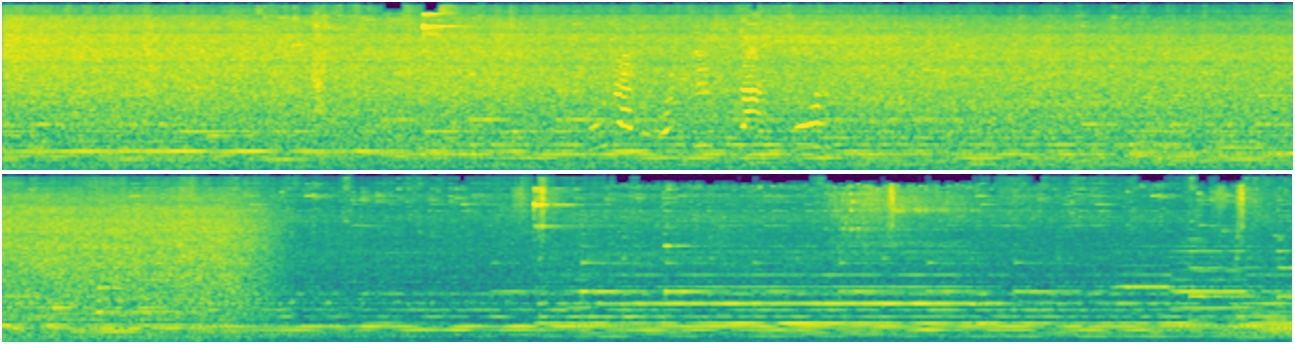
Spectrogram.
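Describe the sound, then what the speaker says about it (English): Crescent Falls near Nordegg, Alberta roars as a loud, steady broadband rush of falling water, with a cut partway through to a thinner, quieter stretch of the same water noise. "We are so close to the waterfalls. This is the Crescent Falls."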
